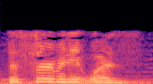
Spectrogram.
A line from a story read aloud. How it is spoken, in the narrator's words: she stammered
